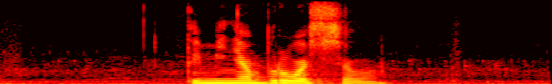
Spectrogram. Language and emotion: Russian, angry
